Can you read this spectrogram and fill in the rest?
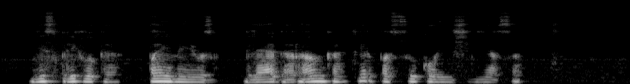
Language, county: Lithuanian, Šiauliai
